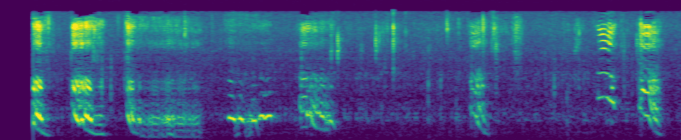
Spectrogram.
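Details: Three-and-a-half-week-old brown and black dwarf-toy poodle puppies playing together, giving short high whimpers and yelps that fall in pitch, several in quick succession, then softer squeaks near the end.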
